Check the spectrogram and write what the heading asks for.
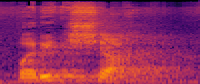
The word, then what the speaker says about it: परीक्षा: परीक्षा। तो र में र का उच्चारण हम ज्यादा देर तक कर रहे हैं तो परीक्षा कहेंगे, परीक्षा। तो र में बड़ी ई की मात्रा होनी चाहिए।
